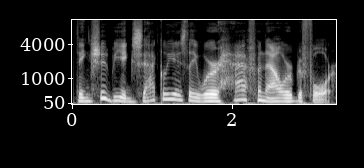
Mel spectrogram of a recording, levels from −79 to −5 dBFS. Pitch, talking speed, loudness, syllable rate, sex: 145 Hz, 200 wpm, -16 LUFS, 4.9 syllables/s, male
